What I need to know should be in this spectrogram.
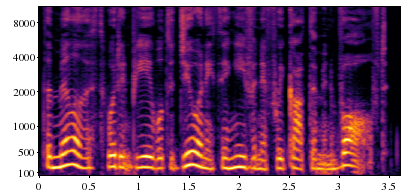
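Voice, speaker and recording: A woman voicing a composed, shrewd and caring young woman in a video game, speaking in a measured, poised way. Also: medium pitch, creaky, mellow, natural voice. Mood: suspicious, calm. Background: music.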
